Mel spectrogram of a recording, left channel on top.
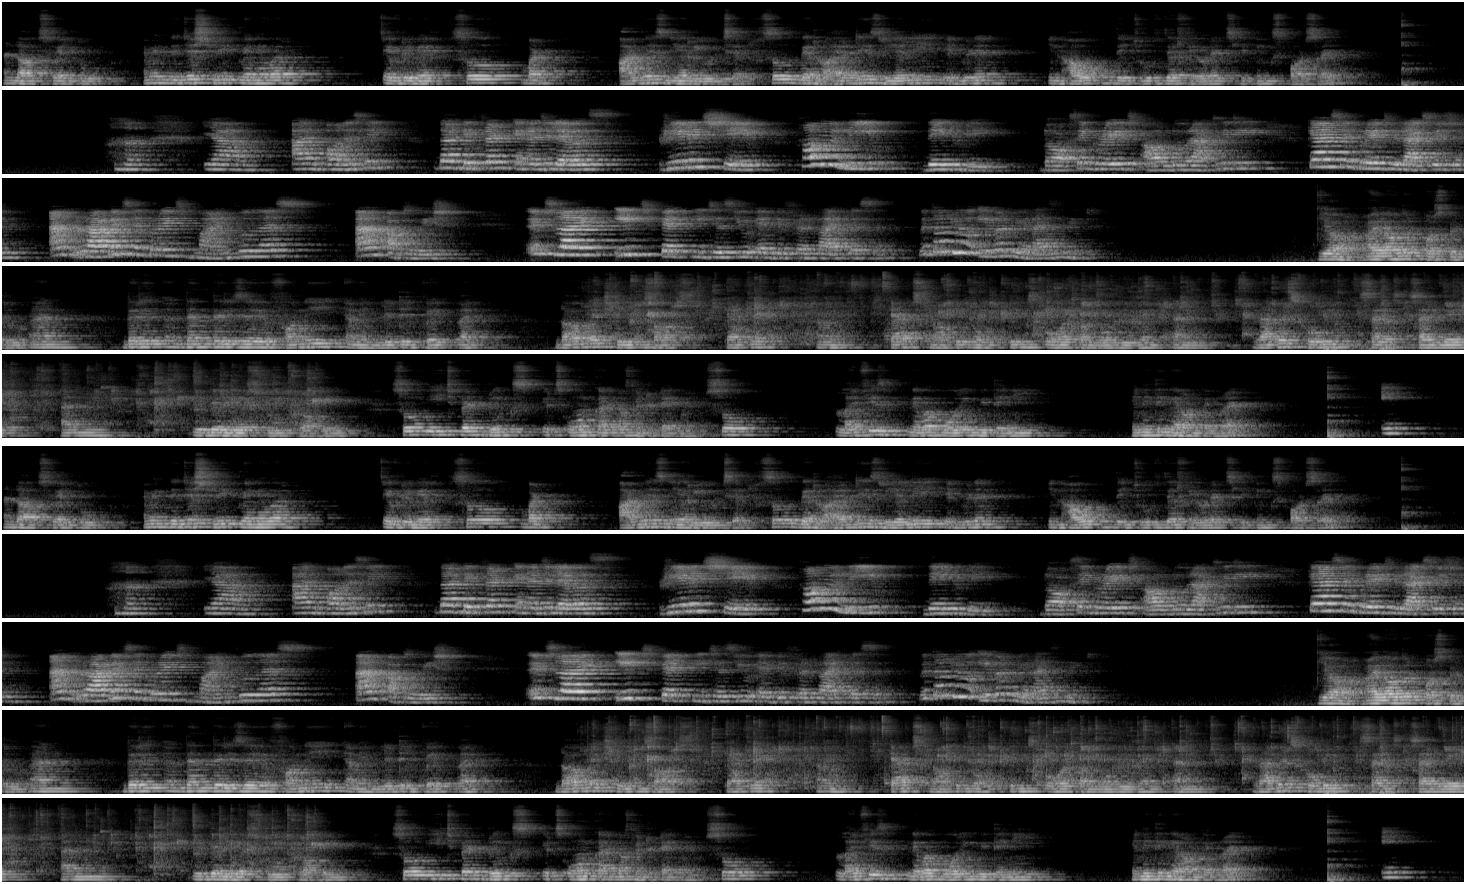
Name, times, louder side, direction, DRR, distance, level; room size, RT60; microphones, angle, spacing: voice 1, 0.0-1.0 1.4-2.9 3.8-5.4 6.2-9.9 10.5-13.3 42.4-44.5 45.1-48.6 49.4-50.8 51.1-51.5 52.0-52.3 52.7-55.9 56.4-58.6 59.1-59.5 59.9-60.0 60.4-61.9 62.4-65.9 66.8-68.8 69.8-70.9, equal, 5° right, -4 dB, 0.4 m, -26 dB
voice 2, 15.7-17.1 17.5-18.4 18.9-20.6 21.2-22.1 22.6-23.4 23.8-24.5 25.0-27.2 27.7-29.3 29.7-32.2 32.8-33.8 34.5-38.1 38.4-40.0 72.3-72.4, left 1 dB, 35° left, -9 dB, 0.7 m, -24 dB
sound 1, 49.6-61.6, right 1 dB, 60° right, 0.6 m, -38 dB
2.3 x 2.0 x 2.8 m, 1.0 s
head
